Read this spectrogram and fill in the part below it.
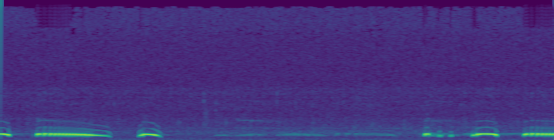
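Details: Spotted dove calling to provoke other doves: short coos, then a long, rolling, descending croo and a clipped final note, with the phrase repeating after a quiet gap.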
